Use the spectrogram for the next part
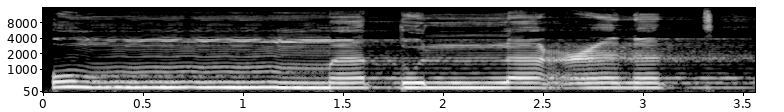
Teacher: Maka bunyi duma tanwin masuk pada huruf lam tanpa mendengung, tanpa ditahan lama-lama hanya masuk tanpa mendengung. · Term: idgham bila gunah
